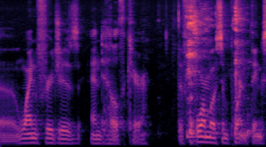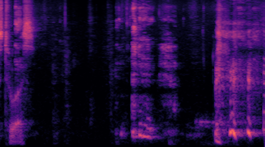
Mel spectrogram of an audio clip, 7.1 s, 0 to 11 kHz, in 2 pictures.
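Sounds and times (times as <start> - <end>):
laughter: 0.0 - 3.9, 6.4 - 7.0
speech: 0.3 - 4.1, 5.1 - 7.0
person coughing: 2.4 - 3.9, 6.4 - 7.0.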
